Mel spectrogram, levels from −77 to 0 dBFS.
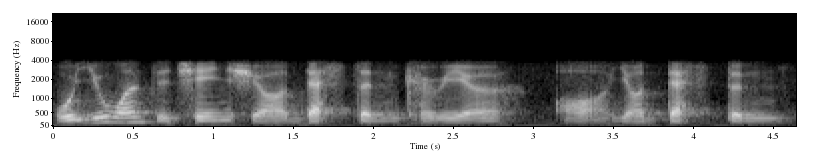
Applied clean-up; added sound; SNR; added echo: none; none; none; none.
